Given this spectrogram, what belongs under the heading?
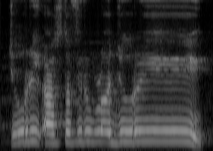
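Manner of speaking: very high-pitched mock scream; retold scream. Passing rider screaming toward the narrator, high mock yell. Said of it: "dia teriak ke arah aku".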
